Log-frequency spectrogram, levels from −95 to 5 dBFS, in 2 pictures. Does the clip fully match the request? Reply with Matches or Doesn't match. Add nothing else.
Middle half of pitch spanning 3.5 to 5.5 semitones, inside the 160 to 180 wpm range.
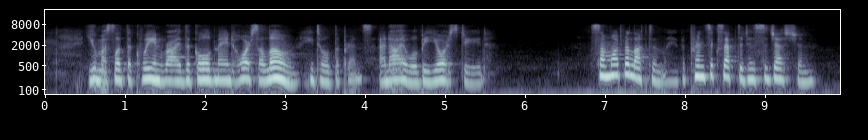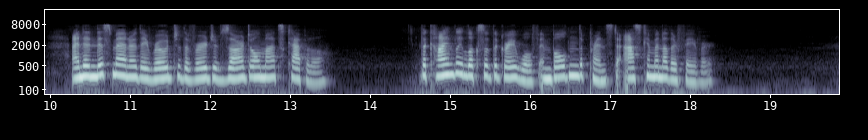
Matches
